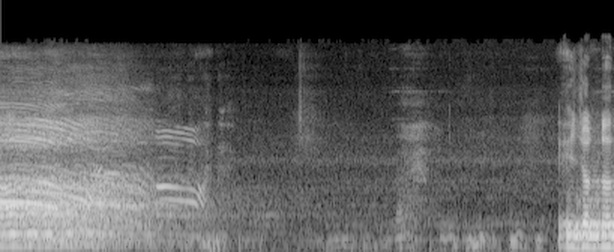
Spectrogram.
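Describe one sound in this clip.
An elderly man preaches loudly and with passion through a microphone and loudspeakers, his voice echoing.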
